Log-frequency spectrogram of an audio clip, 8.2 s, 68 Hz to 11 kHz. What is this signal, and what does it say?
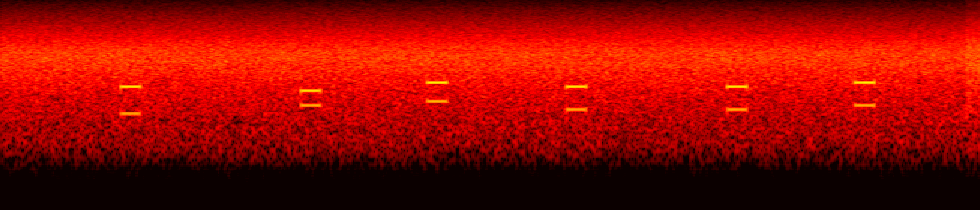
DTMF, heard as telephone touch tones, dialled by hand, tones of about 170 ms, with radio hiss and a squelch burst at the end. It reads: 2 7 # 5 5 9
